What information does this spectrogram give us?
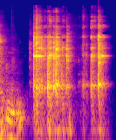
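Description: Glass and fresh ice cubes clink as a frosted glass is taken from the fridge: bright, sharp rattles in a few bursts with short pauses between them.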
